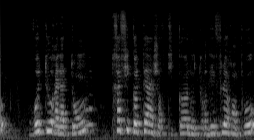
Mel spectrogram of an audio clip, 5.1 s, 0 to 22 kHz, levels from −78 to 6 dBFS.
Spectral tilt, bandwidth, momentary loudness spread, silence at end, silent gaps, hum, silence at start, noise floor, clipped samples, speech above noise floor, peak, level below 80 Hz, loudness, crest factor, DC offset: -6.5 dB/octave; 16 kHz; 14 LU; 0 s; none; none; 0 s; -52 dBFS; under 0.1%; 24 dB; -12 dBFS; -62 dBFS; -29 LUFS; 18 dB; under 0.1%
